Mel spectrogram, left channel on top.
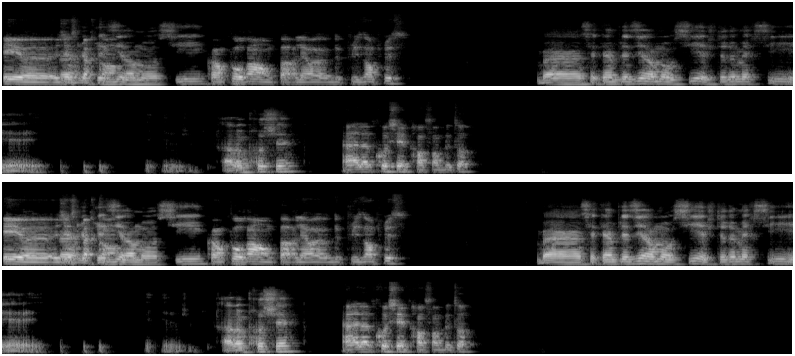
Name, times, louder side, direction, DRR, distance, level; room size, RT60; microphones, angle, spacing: voice 1, 0.0-1.2 2.1-4.0 11.3-12.6, right 2 dB, 25° right, 1.1 m, -22 dB
voice 2, 0.6-2.1 5.3-8.3 9.5-9.7 10.1-10.9, right 3 dB, 90° right, 1.1 m, -23 dB
6.9 x 2.6 x 2.3 m
head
